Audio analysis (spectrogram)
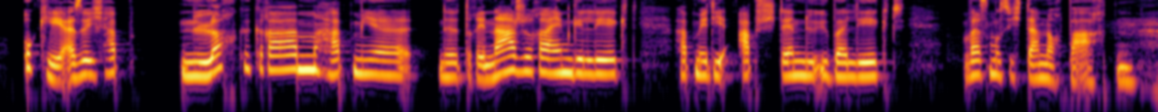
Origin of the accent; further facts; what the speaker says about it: Cologne, North Rhine-Westphalia, Germany; ich komme ja aus Köln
